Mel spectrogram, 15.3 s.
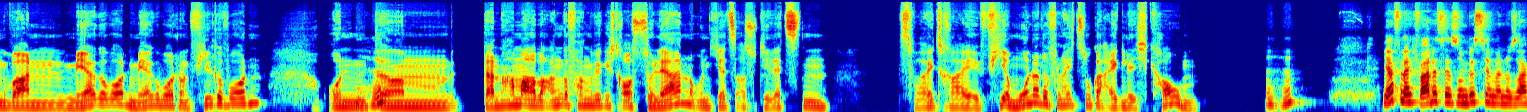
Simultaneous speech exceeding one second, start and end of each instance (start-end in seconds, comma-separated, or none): none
